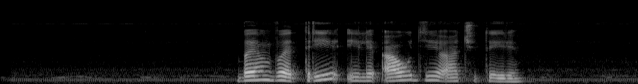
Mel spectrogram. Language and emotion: Russian, neutral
